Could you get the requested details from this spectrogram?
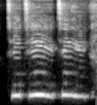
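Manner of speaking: very high, silly imitation; playful tea mimicry. Imitating two players' pre-game tea ritual, playful falsetto. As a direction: squeal it in mock-dainty fun.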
